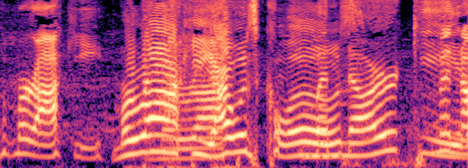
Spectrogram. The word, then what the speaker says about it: Meraki: Monarchy. What's your lab's name? Meraki.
